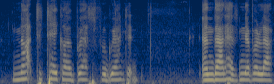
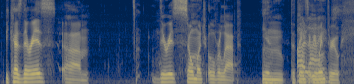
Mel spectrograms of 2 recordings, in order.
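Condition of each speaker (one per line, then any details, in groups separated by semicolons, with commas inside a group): Cerebral palsy; lifelong
No condition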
